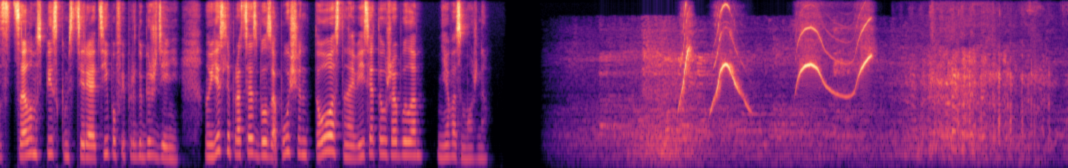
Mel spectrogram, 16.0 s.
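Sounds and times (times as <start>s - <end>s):
speech: 0.0s - 7.4s
rowdy crowd chatter: 8.9s - 16.0s
male students wolf-whistling: 10.2s - 11.3s, 11.9s - 13.2s
scattered laughter: 13.6s - 16.0s.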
